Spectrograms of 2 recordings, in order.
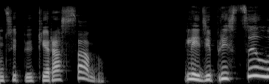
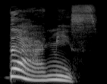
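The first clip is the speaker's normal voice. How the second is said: ordinary delivery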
